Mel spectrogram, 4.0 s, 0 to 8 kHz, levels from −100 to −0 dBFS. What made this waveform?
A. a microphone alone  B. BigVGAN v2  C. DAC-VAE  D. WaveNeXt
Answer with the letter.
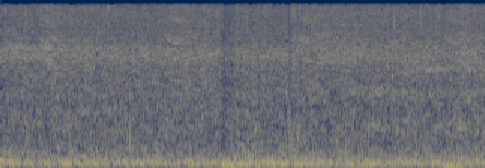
A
